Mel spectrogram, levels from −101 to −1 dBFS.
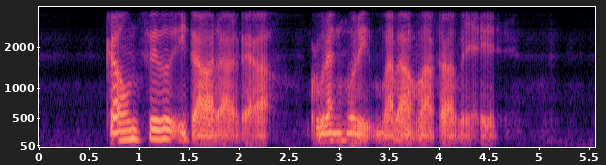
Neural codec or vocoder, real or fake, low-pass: autoencoder, 44.1 kHz, a latent of 192 numbers a frame, MeloTTS; fake; 3.6 kHz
